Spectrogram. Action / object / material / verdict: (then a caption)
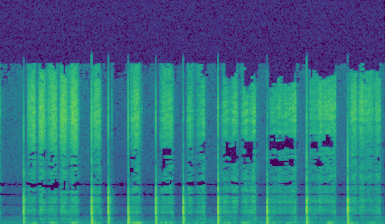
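scrape / chalk stick on chalkboard / chalk / none. A thin white chalk stick held in the fingertips writes words in a list on a black chalkboard. Short scratching strokes are punctuated by about ten sharp, dry taps as the chalk meets the board, with a faint low rustle between strokes.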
